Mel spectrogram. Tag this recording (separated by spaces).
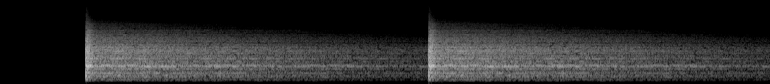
drums one-shot snare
